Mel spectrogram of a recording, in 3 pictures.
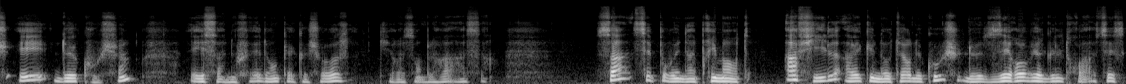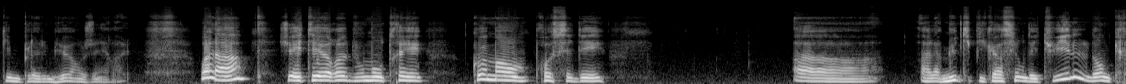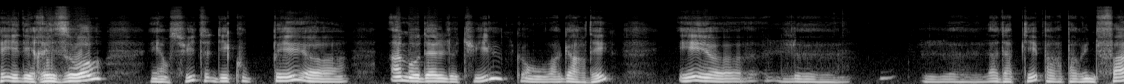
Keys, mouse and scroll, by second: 1.6-2.2 scroll down 2, 2.5-5.3 drag, 14.4 click, 16.0-17.0 drag, 17.2 scroll down 2, 17.6 right click, 18.7-24.6 drag, 27.4 click, 30.1 click.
